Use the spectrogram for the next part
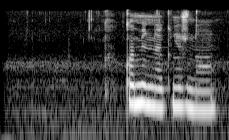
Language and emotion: Russian, sad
